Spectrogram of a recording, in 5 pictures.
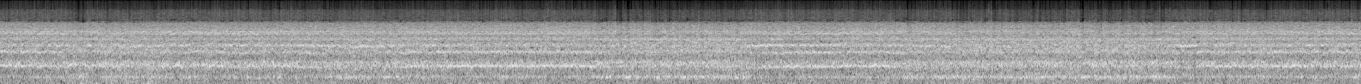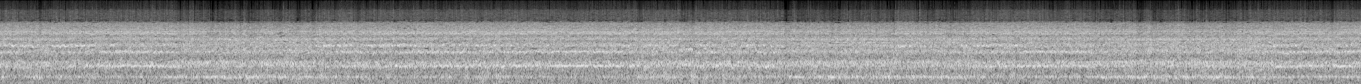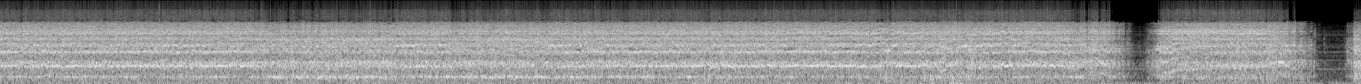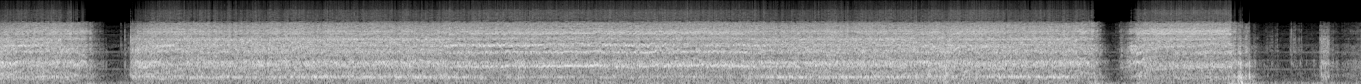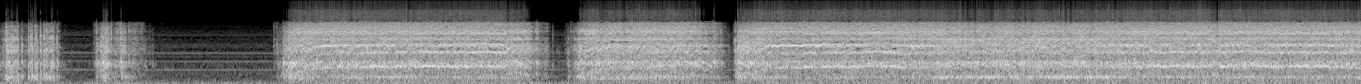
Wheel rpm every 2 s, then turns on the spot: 230, 210, 230, 210, 220, 210, 230, 230, 210, 230, 220, 220, 220, 230, 230, 220, 230, 230, 220, 110, 80, 160, 210, 220, 210, 190, 100, 20, 50, 180, 100, 180, 210, 230.
60-62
